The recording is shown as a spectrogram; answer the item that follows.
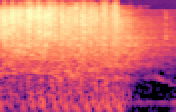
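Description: Rapid gunfire from a pair of high-status slash pistols called the Dex Pixia in the video game Warframe, a dense, loud volley of shots for over a second that tapers off into quieter tail sounds.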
